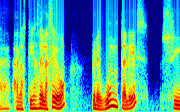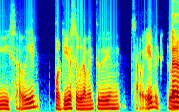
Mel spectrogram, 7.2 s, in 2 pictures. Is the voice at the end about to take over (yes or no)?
yes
